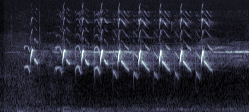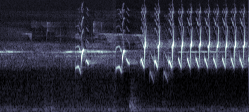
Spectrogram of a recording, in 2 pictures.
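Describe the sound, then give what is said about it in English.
A northern cardinal sings loud, clear slurred whistles, repeating each note in quick series, pausing, then finishing with a faster run of rapid notes. No one speaks. “But this bird belts out the song. It gets up near the top of a tree and it belts it out, you know.”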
